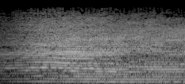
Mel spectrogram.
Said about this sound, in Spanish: El chico conduce una moto.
